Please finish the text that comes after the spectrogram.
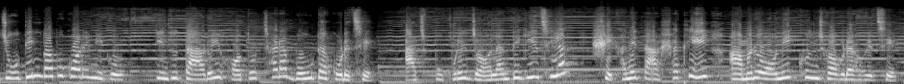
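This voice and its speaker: A woman's voice: high voice, expressive, brisk, soft background music. A woman voicing a proud, plain-spoken poor village wife in a cartoon drama. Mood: sympathetic.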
